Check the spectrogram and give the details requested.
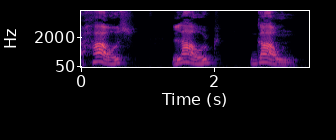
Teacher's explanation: close mid sorry close mid and open mid in tongue height so there is only slight lip rounding · Usually in English, the glide towards ow begins but is not completed, the end of the diphthong being somewhere between close mid and open mid in tongue height. So there is only slight lip rounding.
